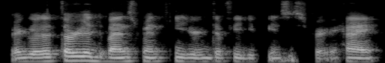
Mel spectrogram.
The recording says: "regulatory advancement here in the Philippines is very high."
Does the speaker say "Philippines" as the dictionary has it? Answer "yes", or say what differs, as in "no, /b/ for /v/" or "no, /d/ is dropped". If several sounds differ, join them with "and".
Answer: no, /s/ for /z/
